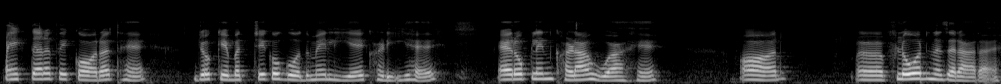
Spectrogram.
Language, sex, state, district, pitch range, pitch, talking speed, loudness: Hindi, female, Bihar, Muzaffarpur, 200-240 Hz, 220 Hz, 145 wpm, -19 LUFS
